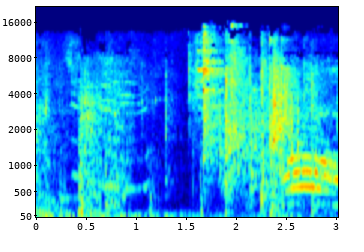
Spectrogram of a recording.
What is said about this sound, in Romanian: A căzut lampa. Ce porcărie!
